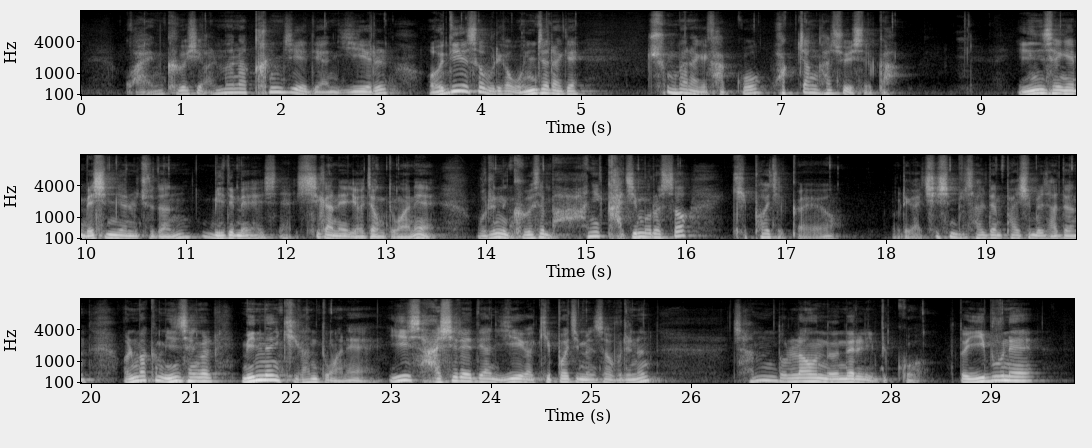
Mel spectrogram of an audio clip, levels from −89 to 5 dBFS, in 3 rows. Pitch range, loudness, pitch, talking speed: 115-160 Hz, -20 LUFS, 140 Hz, 265 characters per minute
